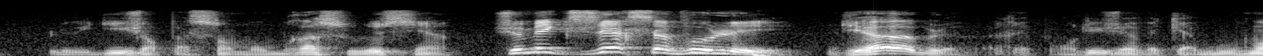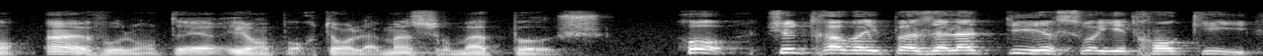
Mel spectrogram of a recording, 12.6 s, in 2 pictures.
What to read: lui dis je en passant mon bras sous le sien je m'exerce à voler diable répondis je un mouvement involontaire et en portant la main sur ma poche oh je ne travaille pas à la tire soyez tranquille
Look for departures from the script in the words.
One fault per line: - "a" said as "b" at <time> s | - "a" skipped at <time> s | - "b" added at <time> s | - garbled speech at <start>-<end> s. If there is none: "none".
- "avec" added at 5.7 s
